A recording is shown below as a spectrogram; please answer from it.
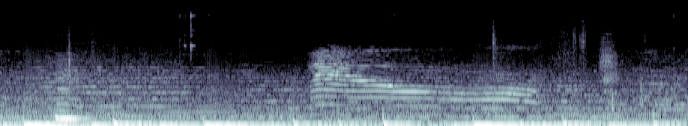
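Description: A cat meows several times nearby, one long drawn-out cry in the middle, over a low steady hum.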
